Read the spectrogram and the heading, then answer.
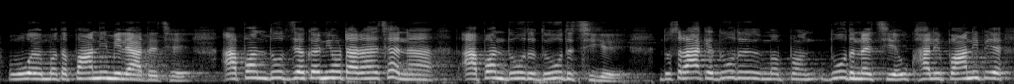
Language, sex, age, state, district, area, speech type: Maithili, female, 45-60, Bihar, Madhepura, rural, spontaneous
